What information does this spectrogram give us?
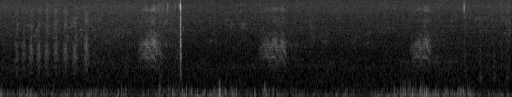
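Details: Great spotted cuckoo calling with rough, chattering notes, a quick rattling series then three harsh bursts roughly a second and a half apart, against low rumbling background noise and a sharp click.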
